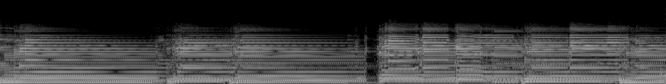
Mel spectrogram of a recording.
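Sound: electric guitar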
